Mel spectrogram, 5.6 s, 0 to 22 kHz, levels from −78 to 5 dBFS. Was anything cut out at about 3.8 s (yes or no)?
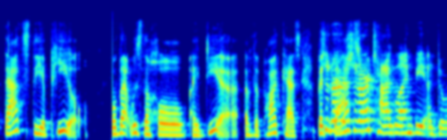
yes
